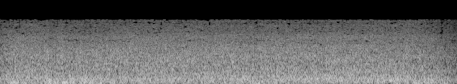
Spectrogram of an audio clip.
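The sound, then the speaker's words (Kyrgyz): Rushing water of the Ala-Mudun river, which tumbles down from green mountains at a popular weekend recreation spot. It is a loud, steady roar that holds without pause or change throughout. “Бул жайды жашыл тоолордон сырткары шаркырап аккан Ала Мүдүн дайрасы ого өтөр ажарын ачып турат.”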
